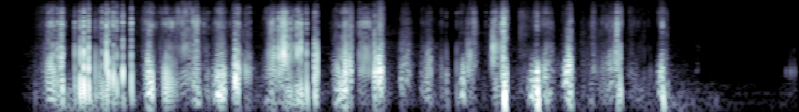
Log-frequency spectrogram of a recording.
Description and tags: dhunhero cartoonstretch rubbingmiccover
I messed around with my microphone and rubbed its cover, and I had the idea to record it. So I did, and I made a stretchy-like sound effect.
cover, stretch, rub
